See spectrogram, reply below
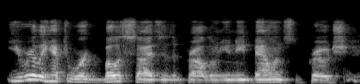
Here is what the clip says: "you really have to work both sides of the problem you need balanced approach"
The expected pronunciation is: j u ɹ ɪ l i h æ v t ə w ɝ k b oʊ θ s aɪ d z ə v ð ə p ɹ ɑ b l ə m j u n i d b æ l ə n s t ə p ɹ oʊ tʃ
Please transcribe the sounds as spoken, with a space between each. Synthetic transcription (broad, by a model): j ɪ ɹ ɪ l i h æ f t ə w ɝ k b oʊ θ s aɪ d z ə v ð ə p ɹ ɑ b l ə m j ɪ n i d b æ l ə n s t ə p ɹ oʊ tʃ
